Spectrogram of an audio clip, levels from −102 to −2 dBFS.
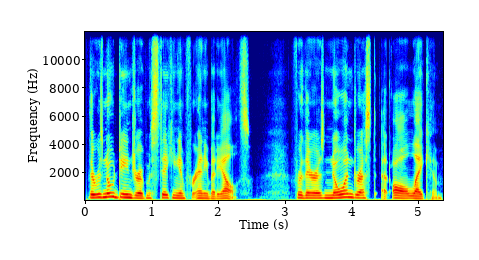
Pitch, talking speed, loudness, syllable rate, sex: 185 Hz, 225 wpm, -16 LUFS, 6.8 syllables/s, female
